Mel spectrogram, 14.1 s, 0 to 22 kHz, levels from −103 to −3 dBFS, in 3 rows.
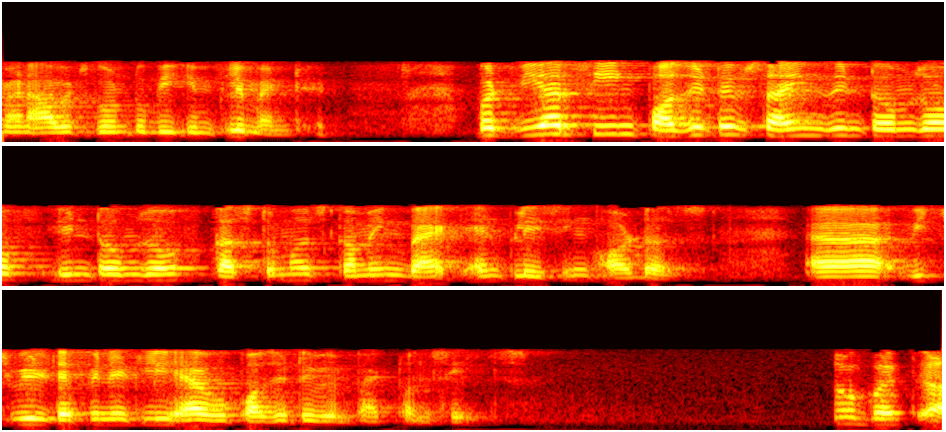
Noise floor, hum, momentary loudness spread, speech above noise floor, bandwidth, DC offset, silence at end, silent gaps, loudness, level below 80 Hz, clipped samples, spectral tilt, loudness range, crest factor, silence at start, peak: -72 dBFS; none; 15 LU; 51 dB; 4 kHz; under 0.1%; 0 s; none; -21 LUFS; -76 dBFS; under 0.1%; -6.5 dB/octave; 7 LU; 20 dB; 0 s; -2 dBFS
